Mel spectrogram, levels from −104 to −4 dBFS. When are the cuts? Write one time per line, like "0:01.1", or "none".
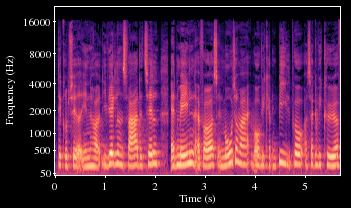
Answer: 0:02.3
0:04.3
